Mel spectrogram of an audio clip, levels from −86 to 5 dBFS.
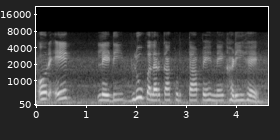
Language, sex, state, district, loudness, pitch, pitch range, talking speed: Hindi, female, Madhya Pradesh, Dhar, -15 LUFS, 225 Hz, 215-245 Hz, 130 wpm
